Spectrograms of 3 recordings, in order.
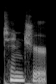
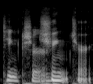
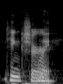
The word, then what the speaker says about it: tincture: mentioned the word um Tincher am I saying it right tincture tincture people always thinking like a t-shirt so like me myself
